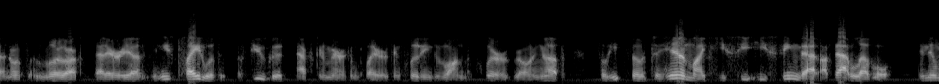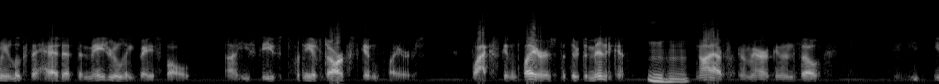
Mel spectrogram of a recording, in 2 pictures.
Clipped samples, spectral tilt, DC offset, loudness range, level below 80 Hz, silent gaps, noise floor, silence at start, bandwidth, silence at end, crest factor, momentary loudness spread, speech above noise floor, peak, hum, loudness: under 0.1%; -6.5 dB/octave; under 0.1%; 5 LU; -72 dBFS; none; -64 dBFS; 0 s; 12.5 kHz; 0 s; 20 dB; 13 LU; 34 dB; -10 dBFS; 60 Hz at -75 dBFS; -29 LUFS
